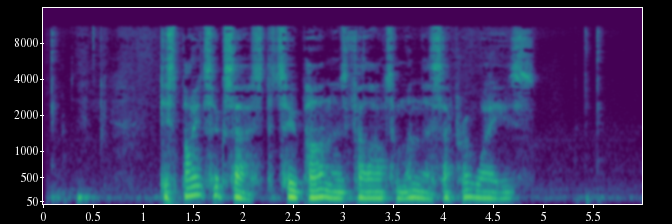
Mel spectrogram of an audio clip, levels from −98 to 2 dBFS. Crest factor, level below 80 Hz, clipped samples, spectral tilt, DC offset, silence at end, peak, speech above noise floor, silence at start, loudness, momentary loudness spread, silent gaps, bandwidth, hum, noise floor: 20 dB; -58 dBFS; under 0.1%; -5.5 dB/octave; under 0.1%; 0.4 s; -10 dBFS; 32 dB; 0.1 s; -29 LUFS; 16 LU; none; 11.5 kHz; none; -60 dBFS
